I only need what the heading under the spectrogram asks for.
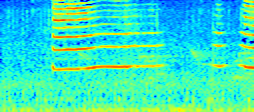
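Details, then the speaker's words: Motorcycle after break-in service: sharp high squeal in short bursts with quiet gaps, coming and going as the wheel turns. Wheel squeak; owner suspects a bearing, source uncertain. "I think it is that bearing you know that I'm going to disassemble all this again"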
